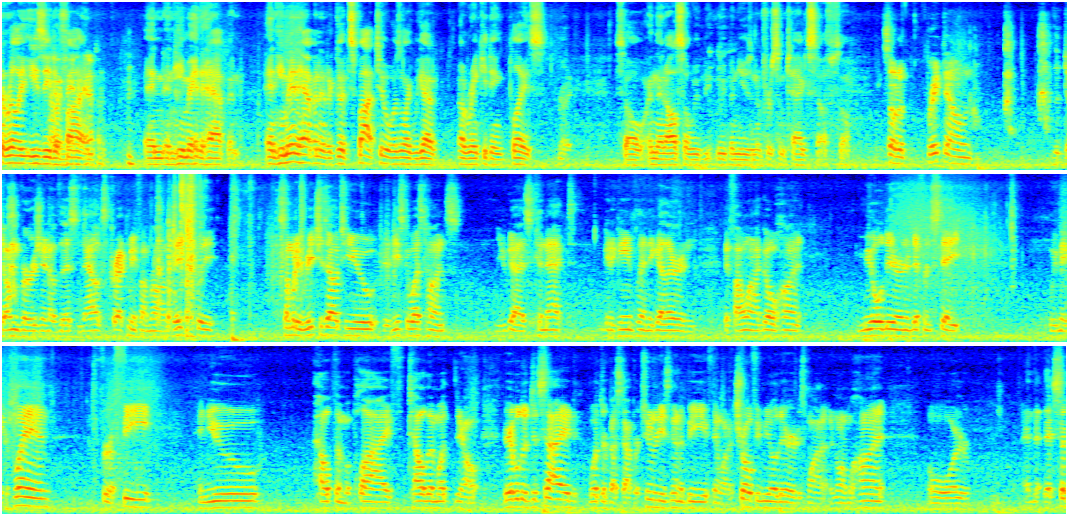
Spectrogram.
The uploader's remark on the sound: On the phone. We recorded this in an ice fishing shanty so bear with the extra noises.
